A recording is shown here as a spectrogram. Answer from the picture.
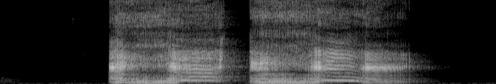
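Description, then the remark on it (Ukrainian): Professor Umbridge makes a loud, deliberate fake cough, two exaggerated throat-clearing bursts in quick succession, with no talking around them. “Професорка Амбридж кашлянула дуже голосно.”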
